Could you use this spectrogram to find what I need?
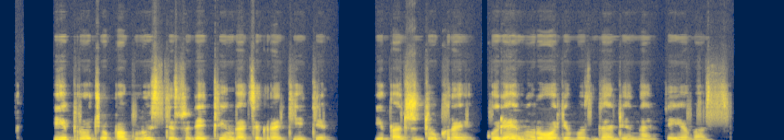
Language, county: Lithuanian, Marijampolė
